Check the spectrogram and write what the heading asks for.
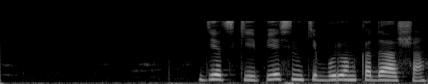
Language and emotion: Russian, neutral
